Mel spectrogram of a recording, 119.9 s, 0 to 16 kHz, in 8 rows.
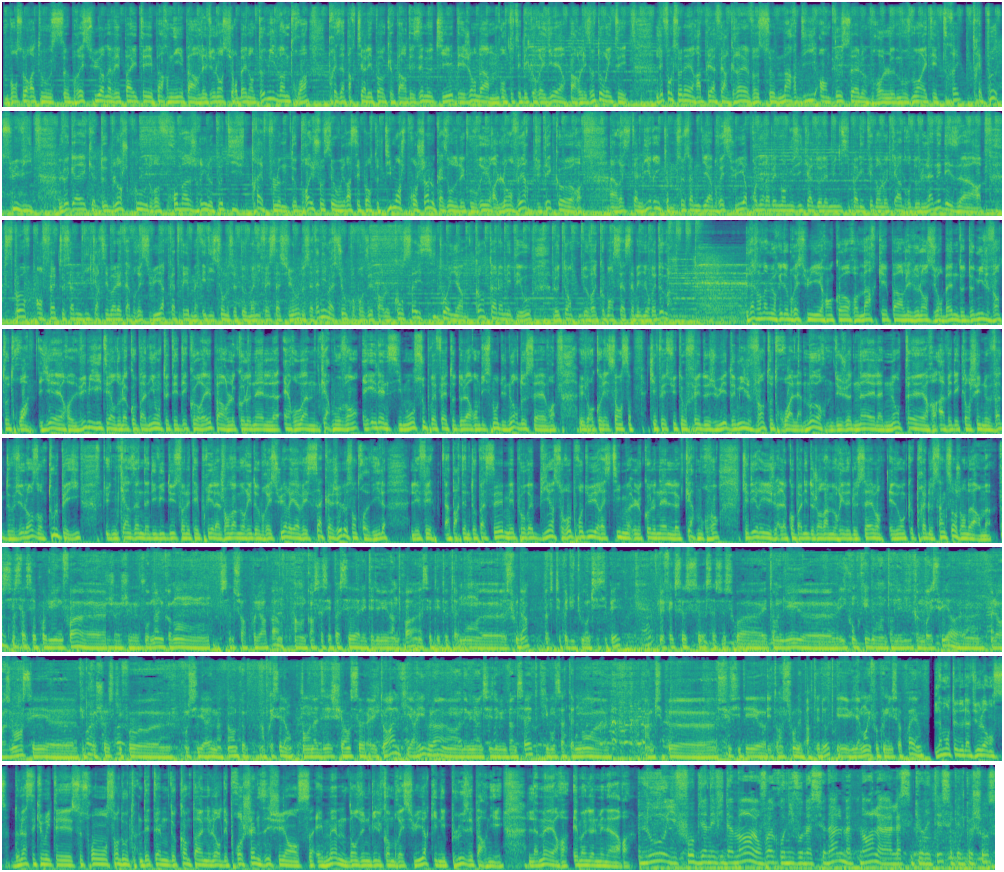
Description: Journal du mardi 13 mai (soir)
